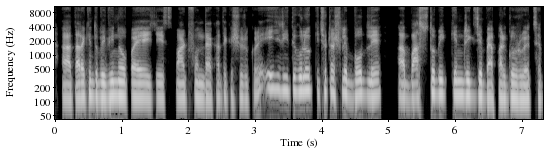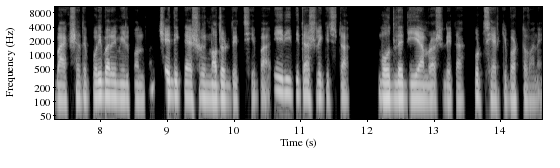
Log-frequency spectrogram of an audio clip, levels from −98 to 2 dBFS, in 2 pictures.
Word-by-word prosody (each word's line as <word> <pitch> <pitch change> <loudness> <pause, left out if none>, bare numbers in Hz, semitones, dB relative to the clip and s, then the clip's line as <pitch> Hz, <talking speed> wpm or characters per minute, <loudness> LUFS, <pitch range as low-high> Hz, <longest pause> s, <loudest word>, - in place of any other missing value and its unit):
আ - - +5
তারা 125 - +5
কিন্তু 135 -1 0
বিভিন্ন 135 +2 +3
উপায়ে 125 0 +3
এইযে 120 +1 -3
স্মার্টফোন 125 +1 -2
দেখা 120 +2 -2
থেকে 125 -1 -8
শুরু 120 -2 -5
করে - - -4 0.2
এই 185 - +2
রীতিগুলো, 170 0 +2
কিছুটা 155 +1 -4
আসলে 150 +1 +1
বদলে, 140 -2 +3 0.4
আ - - +6 0.2
বাস্তবিক 145 +3 +1
কেন্দ্রিক 140 -1 +3
যে, 135 - +6
ব্যাপারগুলো 120 +1 +2
রয়েছে, 115 0 -1
বা 120 - +4
একসাথে 125 +2 -2
পরিবারের 130 0 +4
মিলবন্ধন 120 - -5
সেদিকটায় 130 -2 +2
আসলে 130 +1 -1
নজর 115 +1 +3
দিচ্ছি। 115 +2 -6
বা - - -3 0.2
এই 160 - +5
রীতিটা 145 -2 -2
আসলে 130 +2 -3
কিছুটা 110 - -5 0.6
বদলে 125 0 +5
দিয়ে, 120 0 +4
আমরা 115 +1 -2
আসলে 115 0 -6
এটা 110 - -8 0.2
করছি 130 -6 -3
আরকি 115 - -12
বর্তমানে। 110 +3 -7
125 Hz, 175 wpm, -25 LUFS, 120-135 Hz, 0.6 s, আ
